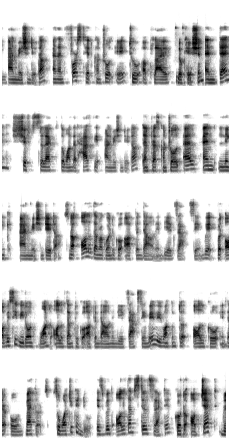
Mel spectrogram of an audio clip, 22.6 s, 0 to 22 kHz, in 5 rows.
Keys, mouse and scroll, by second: 1.9 ctrl+a, 5.4 shift+right click, 7.6 ctrl+l, 10.6 shift+space, 13.5-13.8 scroll down 1, 18.2 shift+space, 20.0 click, 21.8-22.6 drag.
